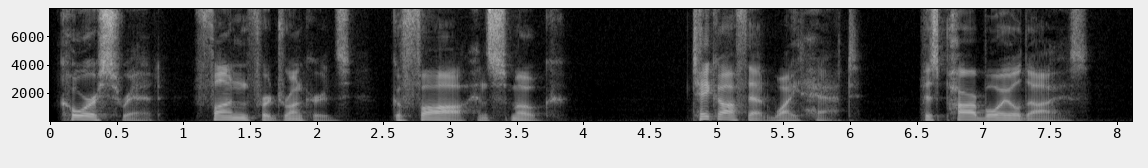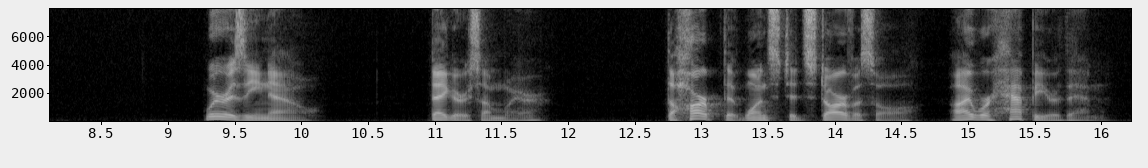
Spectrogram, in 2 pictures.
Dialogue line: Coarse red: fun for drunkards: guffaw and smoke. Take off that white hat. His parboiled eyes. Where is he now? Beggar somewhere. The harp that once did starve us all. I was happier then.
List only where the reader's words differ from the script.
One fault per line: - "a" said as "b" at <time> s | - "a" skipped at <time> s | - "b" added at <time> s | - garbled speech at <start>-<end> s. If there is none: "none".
- "was" said as "were" at 15.0 s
